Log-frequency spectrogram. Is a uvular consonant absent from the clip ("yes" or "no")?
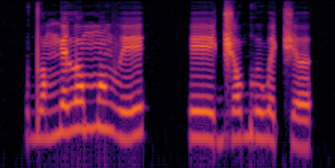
yes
